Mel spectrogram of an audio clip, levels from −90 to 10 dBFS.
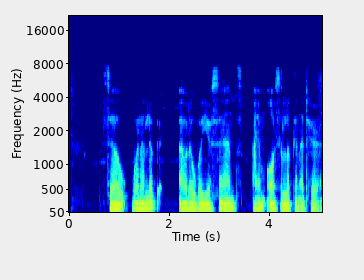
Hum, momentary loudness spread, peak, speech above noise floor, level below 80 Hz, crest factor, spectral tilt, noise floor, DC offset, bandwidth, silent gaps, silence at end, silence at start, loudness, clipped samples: none; 7 LU; -16 dBFS; 43 dB; -66 dBFS; 18 dB; -8.5 dB/octave; -76 dBFS; under 0.1%; 7.6 kHz; none; 0 s; 0.75 s; -34 LUFS; under 0.1%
